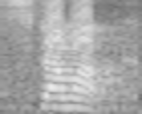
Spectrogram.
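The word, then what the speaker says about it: stomach: ध्यान रखना है कि परंतु कुछ नाउन्स जिनका अंत सी एच से हो, अंत क्या है? लास्ट में क्या आता है? सी एच, लेकिन उसका उच्चारण कैसे हो? क या के की तरह हो, तो अंत में केवल एस जोड़कर प्लूरल बनाया जाता है। जैसे स्टमक, तो यहाँ क्या होगा? सिर्फ एस लगेगा, स्टमक्स।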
